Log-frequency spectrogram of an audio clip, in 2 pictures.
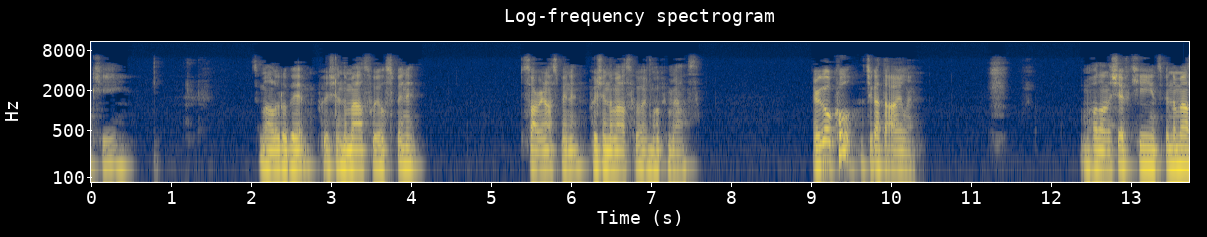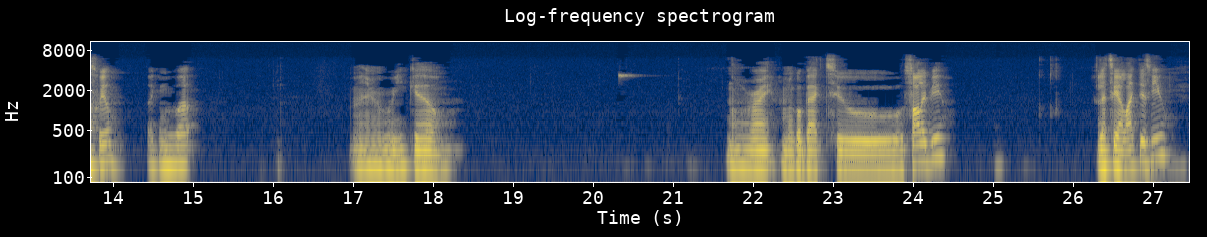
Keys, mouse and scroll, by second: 0.1 KP_Decimal, 2.5-2.9 scroll down 1, 3.7 middle click, 7.8 middle click, 13.9-14.3 shift+scroll up 1, 15.4 shift+scroll up 1, 23.3 click.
